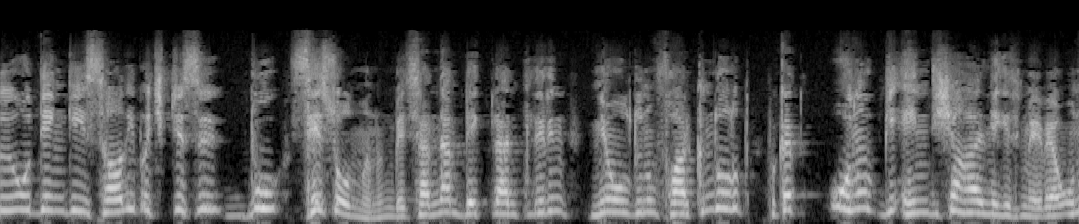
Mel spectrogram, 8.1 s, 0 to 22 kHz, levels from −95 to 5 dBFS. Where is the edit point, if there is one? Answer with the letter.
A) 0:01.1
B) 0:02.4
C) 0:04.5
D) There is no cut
D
